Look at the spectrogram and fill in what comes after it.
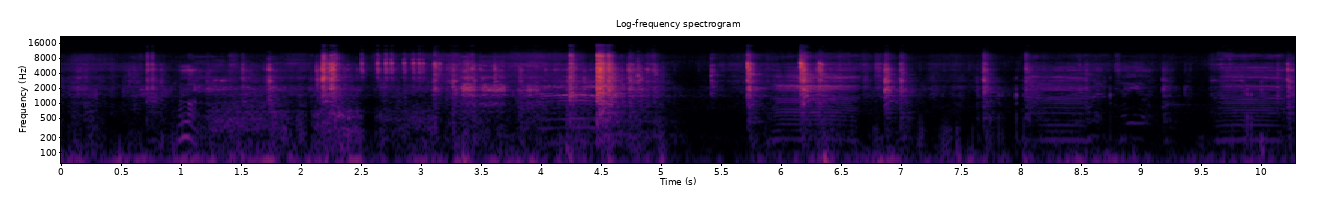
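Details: Red Angus calves and cows during working and castration: several short harmonic moos in the second half, preceded by loud clattering and metal banging from handling equipment.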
